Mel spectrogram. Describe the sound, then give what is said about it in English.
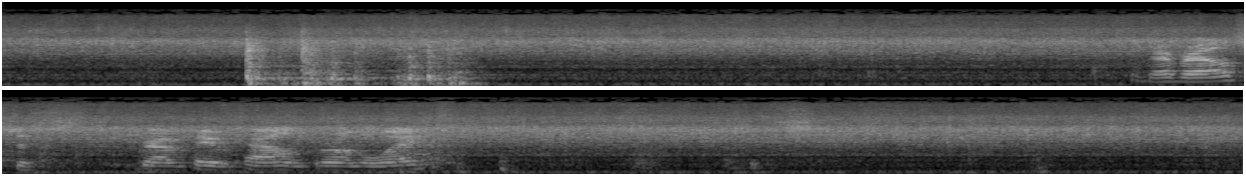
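Steady hiss and crackle of chopped onions sizzling in a hot pan, with a brief clatter early on and a person speaking over the frying. “Wasn't feeling anything while cutting the onions, but now that I tossed them in there, now I'm starting to tear up.”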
